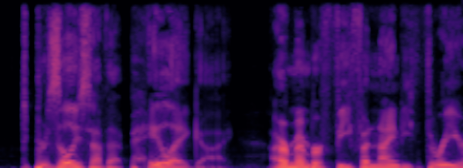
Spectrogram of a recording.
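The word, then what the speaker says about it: Pelé: Um, Brazil used to have that PLE guy. I remember FIFA 93 or some and that guy was important. It's pronounced pillow.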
